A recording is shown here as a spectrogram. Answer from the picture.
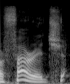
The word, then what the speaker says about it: Farage: Nigel Farage, or Farage, as he's actually should be pronounced, has decided to go north of the border.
